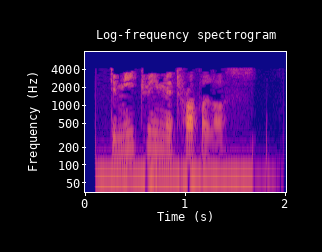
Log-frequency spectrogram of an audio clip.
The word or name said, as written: Mitropoulos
